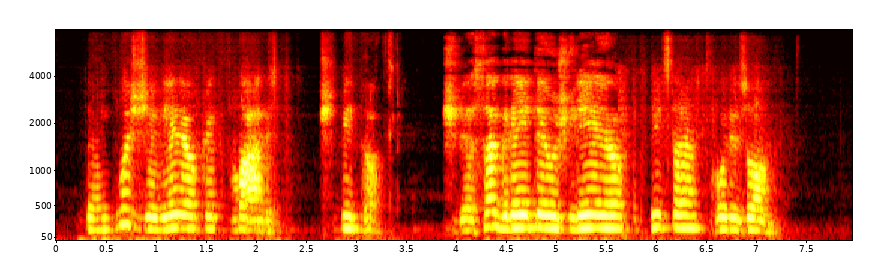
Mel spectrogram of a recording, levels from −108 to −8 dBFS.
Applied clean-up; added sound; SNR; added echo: neural mask model DeepFilterNet 3.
